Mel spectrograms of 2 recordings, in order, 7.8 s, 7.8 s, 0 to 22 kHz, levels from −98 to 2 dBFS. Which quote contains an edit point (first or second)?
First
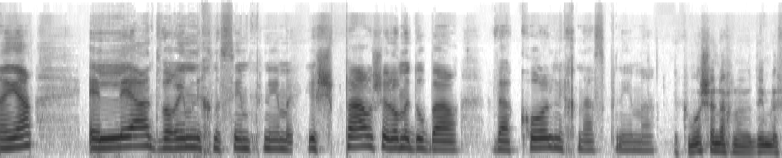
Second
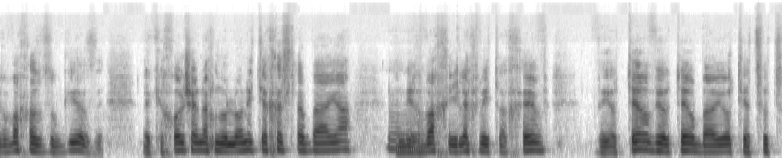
first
